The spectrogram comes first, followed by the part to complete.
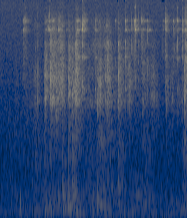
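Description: A schnauzer and a kitten scuffling as they wrestle on a wooden floor, a quick run of scrabbling claws and knocks starting about half a second in.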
